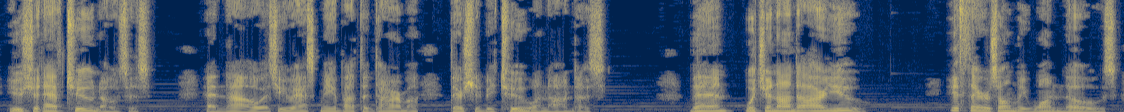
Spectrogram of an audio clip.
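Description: A man with a mid-pitched voice recites scripture like an audiobook narrator. His delivery is measured and formal, as if teaching from the text. Music plays behind him. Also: a little mellow. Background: background music.

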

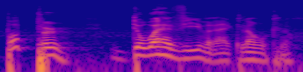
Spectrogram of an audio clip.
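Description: A man in his forties with a Franco-Ontarian French accent, a podcast guest talking casually in a living room, animated and full of restarts. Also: mid-range voice, measured pace. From Ontario, Canada. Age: 40s. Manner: animated, lots of restarts and swearing. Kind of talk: casual chat. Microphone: handheld mic.

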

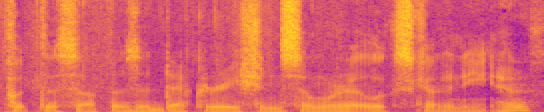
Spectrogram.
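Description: A man casually narrating as he cleans out an old hive outdoors, thinking aloud with small pauses. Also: rumbling low, creaky, a little mellow, a little hiss or hum. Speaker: hobby beekeeper and channel host. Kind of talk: casual narration while working. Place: outdoors beside a wooden beehive.

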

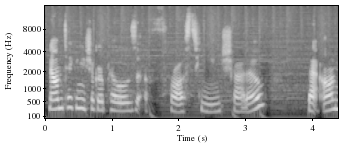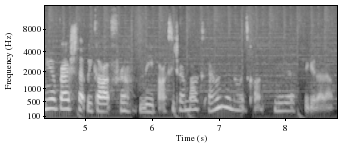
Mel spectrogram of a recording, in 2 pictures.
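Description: A woman's voice: fairly high pitch, a little fast, slightly rough, faint music behind, rough recording. A young woman with a stuffy, nasal voice from a cold, casually talking through a makeup tutorial step by step. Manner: chatty, upbeat, describing each step. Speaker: beauty vlogger. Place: small indoor room with glitter backdrop.

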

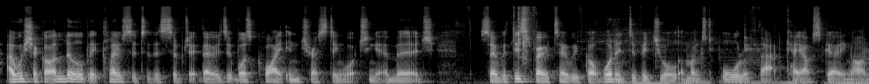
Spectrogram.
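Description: Low-pitched man narrating, gravelly edge. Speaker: host and narrator of a nature photography vlog. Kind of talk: reflective voice-over narration.

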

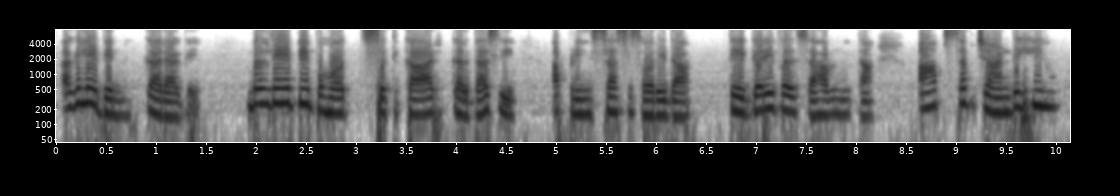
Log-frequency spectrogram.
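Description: A woman's voice: fairly low pitch, darkish tone, dry recording, rough recording. A woman reading a scripted story aloud as a storyteller.

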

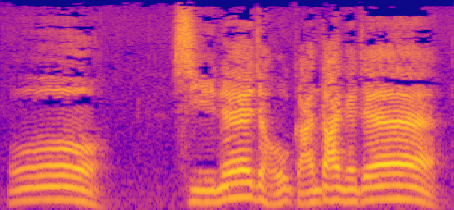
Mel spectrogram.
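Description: A bossy, blustering shop manager. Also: male voice, a little high, slow. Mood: explaining. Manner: loud, bossy, scolding. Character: blustering middle-aged supermarket manager. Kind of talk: 1980s radio drama acting.

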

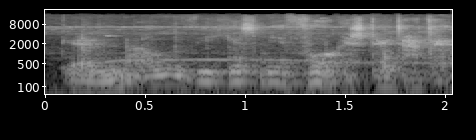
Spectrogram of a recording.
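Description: Shrewd sheriff, hugely varied intonation. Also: male voice, lowish voice, very animated, a little fast, gravelly, echoey room, background noise. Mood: hushed, wary. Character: cautious, shrewd male Western sheriff. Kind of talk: children's audio drama acting.

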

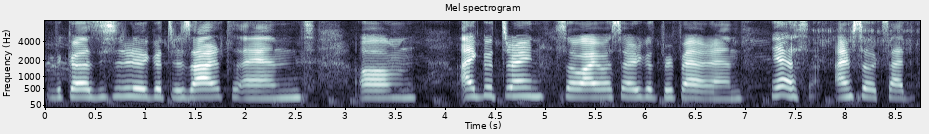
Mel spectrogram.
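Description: Very clear-voiced Slovenian teenage girl. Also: a little high, steady tone, unhurried, few pauses, poor audio. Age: teens. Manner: simple broken English. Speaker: athlete being interviewed. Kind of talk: unscripted interview. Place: outdoors at a snowy ski venue. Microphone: handheld reporter microphone.

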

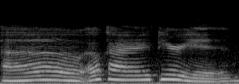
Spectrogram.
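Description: A woman co-hosting a casual livestream chat, easygoing and quick to agree, with playful asides. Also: medium pitch, lively intonation, dull audio. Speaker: livestream co-host.

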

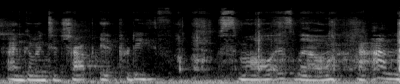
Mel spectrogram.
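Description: A roomy, distant recording with heavy noise carries an American woman in her thirties. She talks viewers through a recipe in an informal, instructional way, at a middling pitch. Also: steady tone, unhurried. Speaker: home cook hosting a recipe video. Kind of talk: casual cooking demonstration. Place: home kitchen, indoors. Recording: roomy, noisy kitchen, distant mic.

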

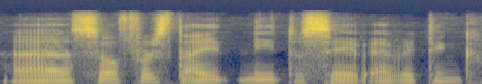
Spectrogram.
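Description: A low, gravelly man from Croatia, speaking as a non-native talker in a screencast. His voice is dark and mellow, recorded close and dry at a desktop mic. He explains step by step and hesitates often with fillers. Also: moderate pace, dry recording. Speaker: software tutorial presenter. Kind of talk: screencast tutorial.

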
